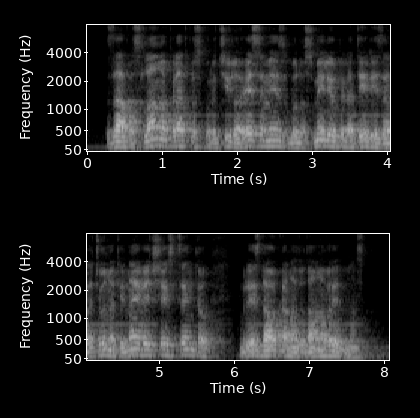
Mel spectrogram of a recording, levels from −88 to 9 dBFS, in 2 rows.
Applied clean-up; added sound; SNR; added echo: neural separator model SepFormer DNS4.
